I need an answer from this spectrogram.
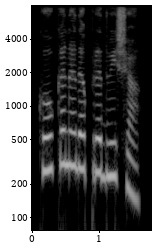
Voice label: "ಕೋಕನದಪ್ರದ್ವಿಷ", Kannada; kōkanada pradviṣa; noun; = ಕೋಕನದವೈರಿ - 1.

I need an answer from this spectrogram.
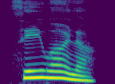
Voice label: "ಸೋವಳಿ", kannada

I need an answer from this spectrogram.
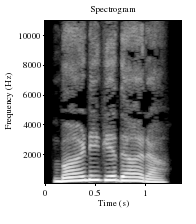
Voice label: "ಬಾಡಿಗೆದಾರ", Kannada

